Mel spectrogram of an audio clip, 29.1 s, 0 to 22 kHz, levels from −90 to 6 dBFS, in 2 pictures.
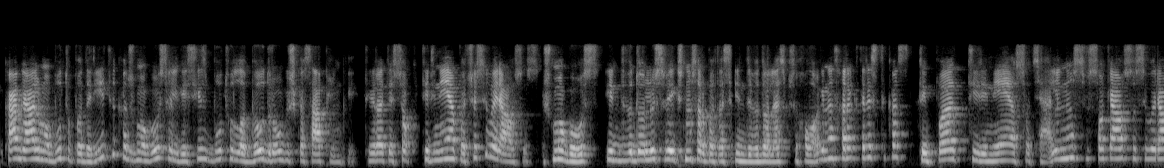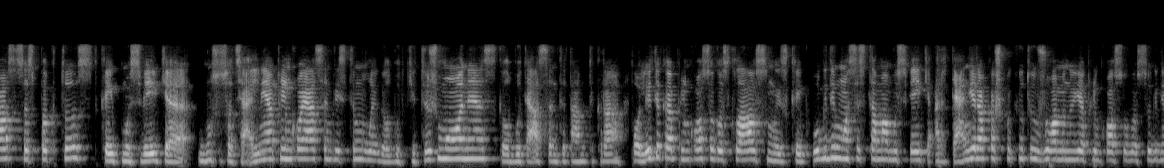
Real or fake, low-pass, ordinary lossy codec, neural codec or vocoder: real; 7.2 kHz; MP3, 64 kbps; none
